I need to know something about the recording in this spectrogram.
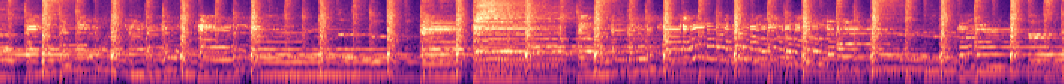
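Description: Live blues-rock band: electric guitar over a drum kit, with a run of gliding, bending notes about two-thirds of the way through.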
